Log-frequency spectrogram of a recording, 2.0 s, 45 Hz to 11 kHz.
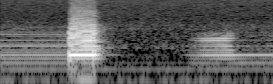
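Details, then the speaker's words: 1928 RCA Victor Model 28V radio, finger touching detector tube grid: steady low mains hum then brief loud buzzing burst that settles; normal detector response, suggesting grid leak resistor works. "So that suggests to me, this is the first time I've heard this radio do this, that the grid leak resistor element is working properly here."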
